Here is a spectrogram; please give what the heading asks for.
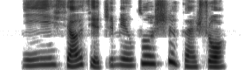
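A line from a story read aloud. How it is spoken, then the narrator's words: Smiling. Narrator (Chinese): 清平含笑道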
